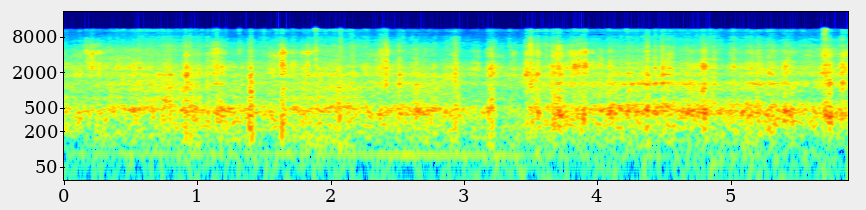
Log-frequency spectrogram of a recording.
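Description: Skateboard wheels rolling over rough asphalt: a steady rolling hiss with frequent small clicks and ticks.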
